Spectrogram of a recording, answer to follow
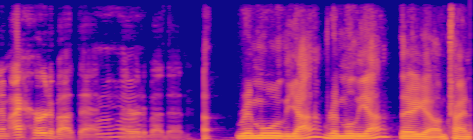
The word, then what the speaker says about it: Remulla: Remulla.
